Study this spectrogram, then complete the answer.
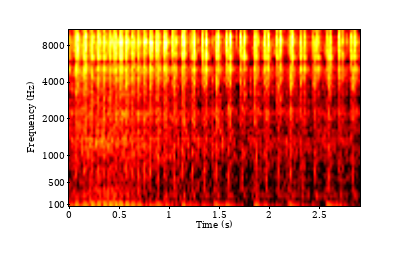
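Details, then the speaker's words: Hero Glamour motorcycle engine at idle: rapid metallic ticking about three per second over the low idle thump, steady with the engine; cam chain tensioner failed, so the timing chain is not kept tight. "चलते अचानक से इस तरह का sound दिखाई दे तुरंत आपको किसी नियर मैकेनिक को विजिट करना है। उस टाइम होता क्या है? टाइमिंग ट्रेन का जो एडजस्टर है टेंशनर यह फेल कर जाता है। जिसके वजह से टाइमिंग टन टाइट नहीं हो पाता है।"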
